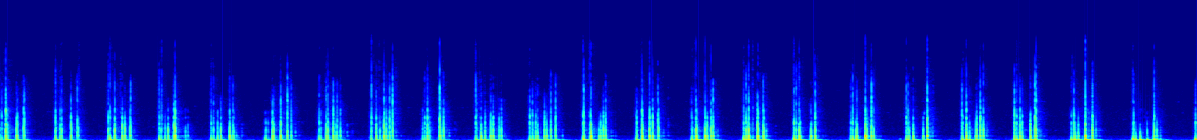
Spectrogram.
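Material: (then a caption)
Wood. Long nails tap and scratch across the engraved face of a bear-shaped wooden plate held close to the microphone. Quick clusters of short, dull taps repeat in a steady rhythm, each with a low thump and a brief bright click, and they fade almost instantly into near silence between bursts.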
